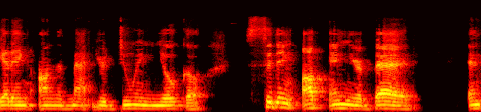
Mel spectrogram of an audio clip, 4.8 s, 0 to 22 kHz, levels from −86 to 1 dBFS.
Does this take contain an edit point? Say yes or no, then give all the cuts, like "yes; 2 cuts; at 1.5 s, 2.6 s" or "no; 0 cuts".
no; 0 cuts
